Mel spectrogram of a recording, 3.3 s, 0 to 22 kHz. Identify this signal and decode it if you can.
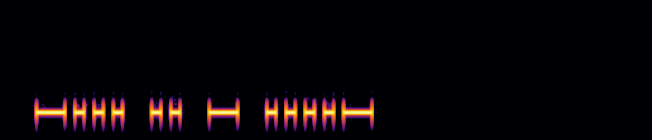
Morse code, heard as a keyed tone, about 25 wpm, 700 Hz. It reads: BIT4
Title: Four Challenging Letter-Number Combinations 25wpm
